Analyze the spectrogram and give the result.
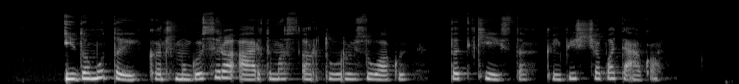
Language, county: Lithuanian, Kaunas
